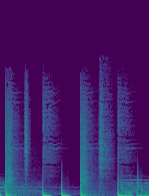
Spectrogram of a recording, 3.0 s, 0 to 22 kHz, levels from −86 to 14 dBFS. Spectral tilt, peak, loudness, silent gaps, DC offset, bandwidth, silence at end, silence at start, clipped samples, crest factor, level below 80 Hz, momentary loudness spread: -5.5 dB/octave; -12 dBFS; -28 LUFS; none; under 0.1%; 14 kHz; 0 s; 0 s; under 0.1%; 14 dB; -30 dBFS; 12 LU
